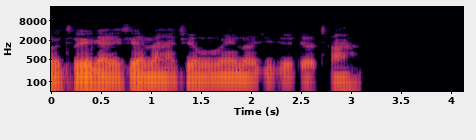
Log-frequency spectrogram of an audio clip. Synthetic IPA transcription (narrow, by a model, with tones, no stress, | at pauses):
o˨tʰʊ˨ɪ˦ɡa˨ɾɪ˨si˦a˨na˦ɦa˨t͡ʃi˦o˦mʊ˦me˦nɔ˨d͡ʒi˦d͡ʒo˦de˨˦ɔ˦tʰʊ˨a˦ɦʊ˨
